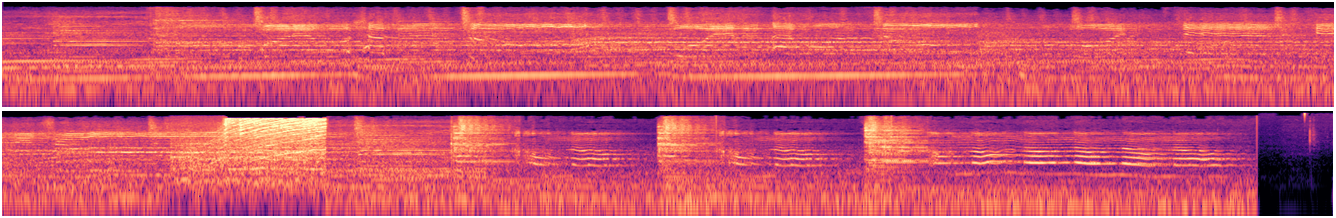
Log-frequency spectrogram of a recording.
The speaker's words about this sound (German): Ja, man hat schon ein bisschen im Hintergrund gehört, das war ein äh, der Ferrari-Sound von dem Achtzylinder. Über den Motor reden wir gleich noch.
